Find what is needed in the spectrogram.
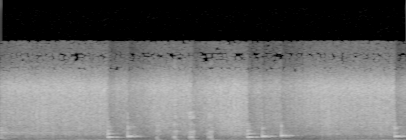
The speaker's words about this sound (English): See if this sounds familiar to you. Listen to the sound of the Maxwell House Coffee Pot at work.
